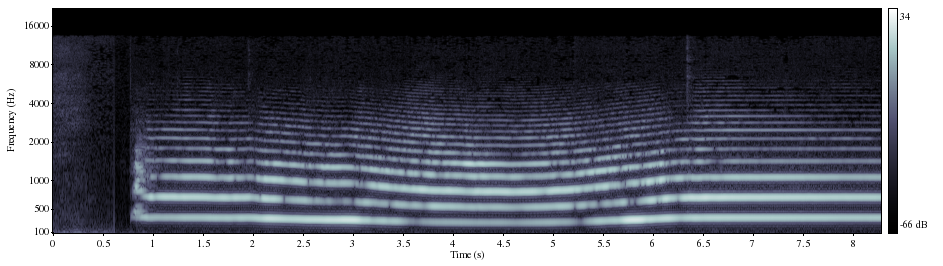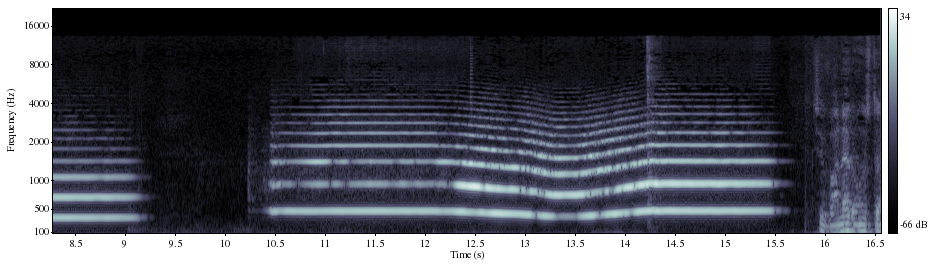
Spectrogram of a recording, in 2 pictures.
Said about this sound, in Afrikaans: Ek gaan vir julle nou 'n stadige noot speel dat julle kan hoor met ander woorde die noot gly van 'n kort pyplengte tot 'n baie langer pyplengte. So ons het met ander woorde een klank.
